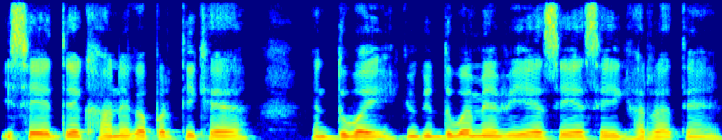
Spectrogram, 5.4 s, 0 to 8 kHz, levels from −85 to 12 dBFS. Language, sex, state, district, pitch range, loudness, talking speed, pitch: Hindi, male, Chhattisgarh, Kabirdham, 125-135 Hz, -17 LUFS, 165 wpm, 130 Hz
